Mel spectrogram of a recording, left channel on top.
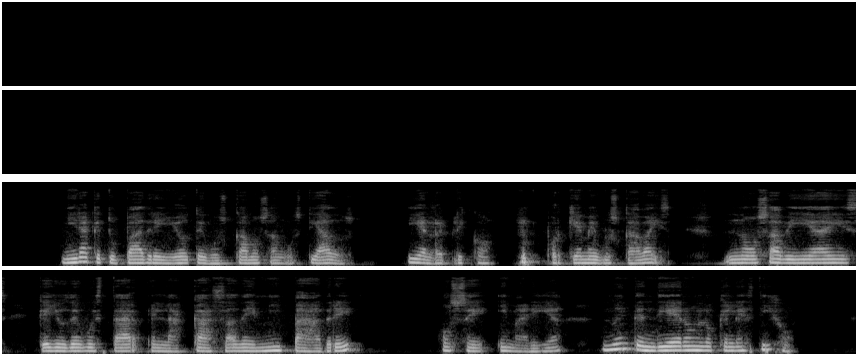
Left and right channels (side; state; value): left; silent; 62 dB below the other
